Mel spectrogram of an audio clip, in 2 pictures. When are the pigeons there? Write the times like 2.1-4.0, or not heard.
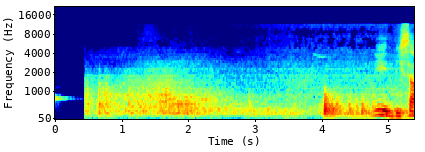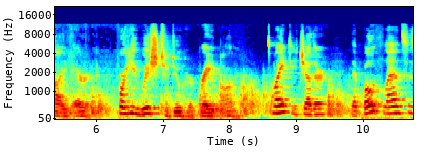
not heard.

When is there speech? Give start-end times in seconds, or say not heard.
4.8-10.7.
